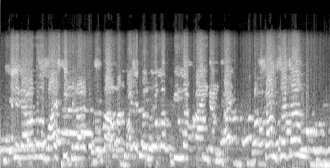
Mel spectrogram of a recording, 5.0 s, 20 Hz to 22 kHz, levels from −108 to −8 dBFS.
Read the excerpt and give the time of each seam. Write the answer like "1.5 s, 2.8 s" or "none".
none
